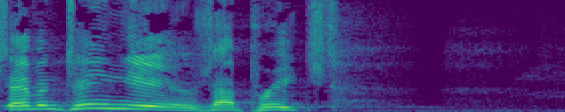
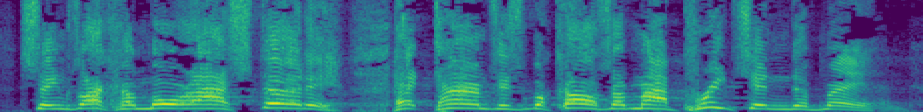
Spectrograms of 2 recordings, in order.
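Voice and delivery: higher and louder, shouting the point home; preaching at full force; 4 semitones higher, 4 dB louder than usual. Real, not acted. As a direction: preach it to the back row.

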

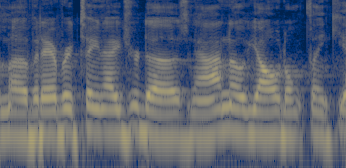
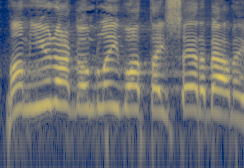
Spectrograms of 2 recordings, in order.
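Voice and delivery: put-on tattling kid; 10 semitones higher, 11 dB louder, faster than usual.

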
